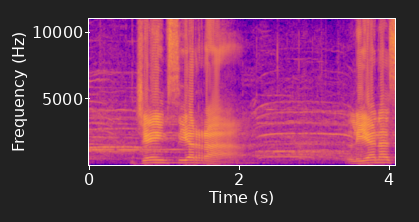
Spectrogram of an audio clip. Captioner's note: audience cheering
